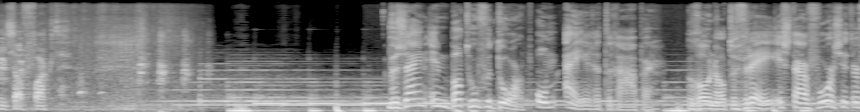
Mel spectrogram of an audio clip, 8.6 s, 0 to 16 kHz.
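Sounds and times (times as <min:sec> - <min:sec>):
speech: 0:00.0 - 0:00.8, 0:03.9 - 0:08.5
chickens clucking inside a henhouse on a care farm: 0:00.0 - 0:02.1
low dull thumps: 0:02.4 - 0:03.8.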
